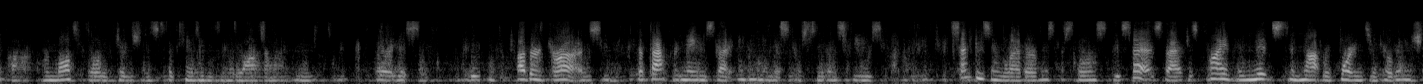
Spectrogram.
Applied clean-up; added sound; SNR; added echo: neural separator model SepFormer DNS4.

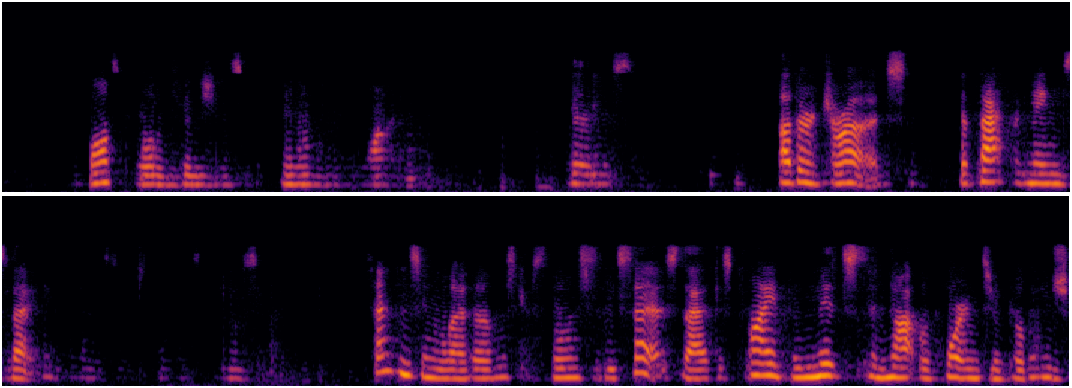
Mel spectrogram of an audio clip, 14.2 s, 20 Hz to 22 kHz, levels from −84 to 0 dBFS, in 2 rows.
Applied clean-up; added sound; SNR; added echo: neural mask model DeepFilterNet 3.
